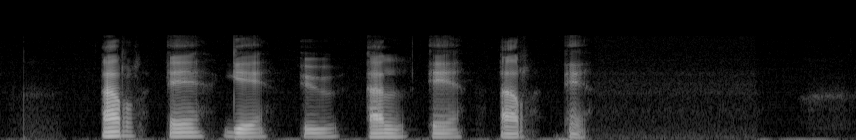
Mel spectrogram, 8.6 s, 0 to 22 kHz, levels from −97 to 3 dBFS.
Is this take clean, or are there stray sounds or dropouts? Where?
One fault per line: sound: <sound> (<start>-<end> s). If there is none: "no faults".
no faults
